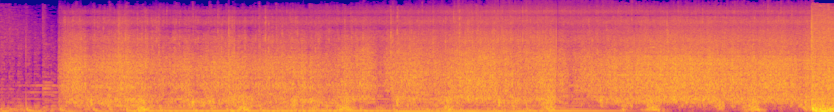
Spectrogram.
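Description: Heavy rain pouring down steadily, with gusty wind rumbling on the microphone; it starts abruptly about a second in.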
